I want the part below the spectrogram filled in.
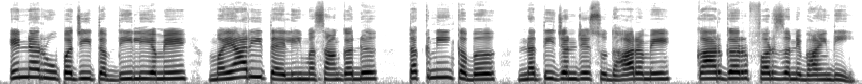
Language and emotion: Sindhi, neutral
